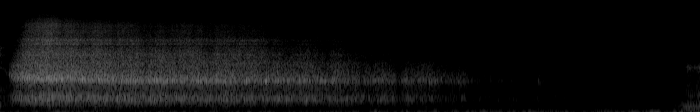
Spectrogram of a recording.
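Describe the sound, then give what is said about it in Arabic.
A long exhalation through the mouth during a guided breathing exercise, a soft breathy rush of air that starts strongly and then gradually fades over about five seconds. It stays quiet throughout. “نحبس، زفير من الفم.”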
